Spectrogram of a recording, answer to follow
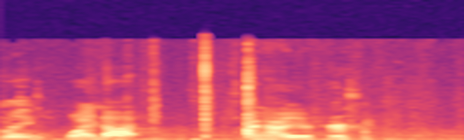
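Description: A child's voice making short high-pitched vocal sounds without clear words, in several brief bursts, with one sharp click about a second in.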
